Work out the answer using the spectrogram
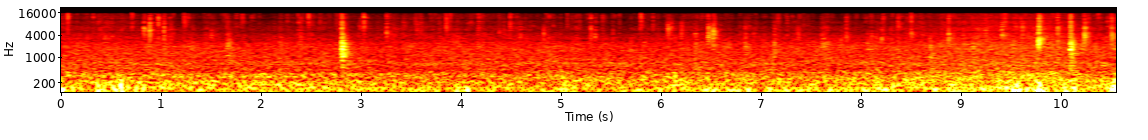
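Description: Steady rain falling during a thunderstorm, with scattered close drops hitting as sharp ticks. A low rumble swells near the end.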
